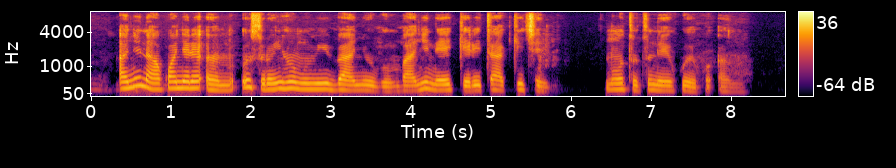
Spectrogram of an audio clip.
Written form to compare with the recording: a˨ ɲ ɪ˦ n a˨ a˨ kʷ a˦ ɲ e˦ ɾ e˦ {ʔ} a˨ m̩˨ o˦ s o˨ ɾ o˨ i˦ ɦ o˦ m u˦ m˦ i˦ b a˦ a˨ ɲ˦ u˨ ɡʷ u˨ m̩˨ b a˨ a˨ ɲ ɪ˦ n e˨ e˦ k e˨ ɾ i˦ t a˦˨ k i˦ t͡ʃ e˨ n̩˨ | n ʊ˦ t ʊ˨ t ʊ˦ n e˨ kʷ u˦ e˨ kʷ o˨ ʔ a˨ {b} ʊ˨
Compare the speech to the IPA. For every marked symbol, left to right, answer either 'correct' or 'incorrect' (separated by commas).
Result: correct, incorrect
